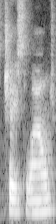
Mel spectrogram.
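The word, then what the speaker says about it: chaise longue: Yeah, What's a chase lounge? It's chase lounge, but that's how you're supposed to pronounce it.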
